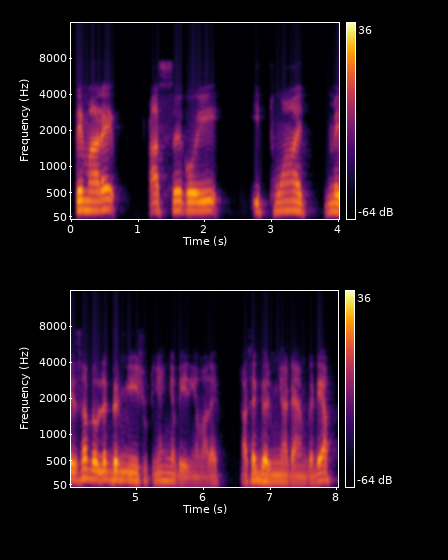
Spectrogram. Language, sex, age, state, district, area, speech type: Dogri, male, 30-45, Jammu and Kashmir, Reasi, rural, spontaneous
